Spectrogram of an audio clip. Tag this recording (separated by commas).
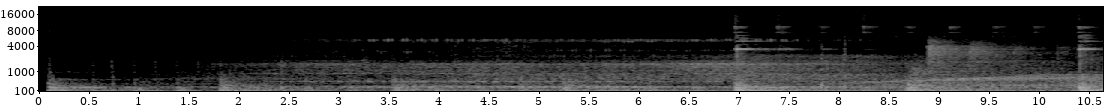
Music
